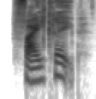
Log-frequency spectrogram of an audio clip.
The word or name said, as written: fejlgreb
